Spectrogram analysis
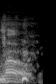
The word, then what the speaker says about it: Logue: Is it that they tell you what it sounds like or rhymes with sometimes, like rhymes with rogue for Zion Logue?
